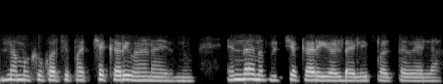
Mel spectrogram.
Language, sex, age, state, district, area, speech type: Malayalam, female, 45-60, Kerala, Kasaragod, rural, conversation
